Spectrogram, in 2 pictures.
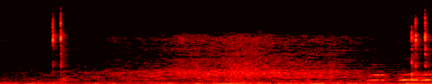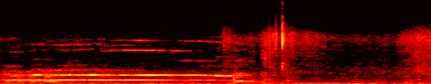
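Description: One long bird call, held level for about two and a half seconds from about four seconds in and dropping in pitch at its end. Short sharp clicks come about half a second in, at about four seconds and at about seven seconds.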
